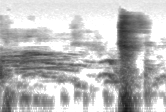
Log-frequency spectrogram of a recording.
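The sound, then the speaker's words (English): An audience gasps in one sudden, breathy burst near the end, preceded by a faint, low murmur of room noise. The reaction is brief and moderately loud, with no speech. “Does anyone not know why people are laughing or gasping?”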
